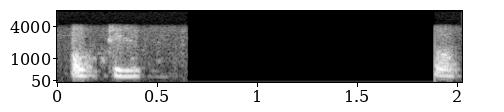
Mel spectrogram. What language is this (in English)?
Urdu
